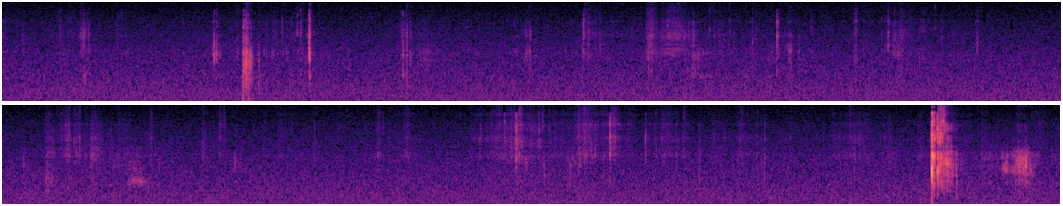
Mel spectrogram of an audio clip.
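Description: Dry bamboo leaves and twigs rustle and crackle close by as a hand pushes through them.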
